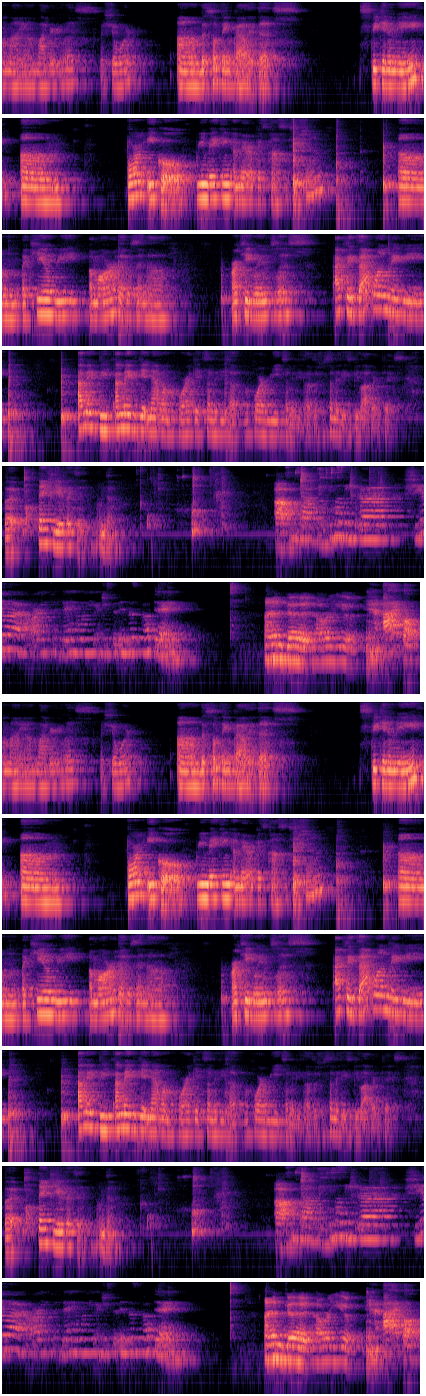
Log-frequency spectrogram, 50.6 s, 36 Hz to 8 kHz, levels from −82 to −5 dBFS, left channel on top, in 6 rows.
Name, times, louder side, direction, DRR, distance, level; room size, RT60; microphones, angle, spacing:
voice 1, 0.0-2.6 3.5-5.9 7.2-8.5 8.8-9.6 10.9-14.9 16.4-20.2 21.5-23.0 23.5-25.4 26.8-34.1 34.5-36.1, equal, ahead, 0 dB, 0.4 m, -28 dB
sound 1, 13.1-30.7, left 1 dB, 80° left, 1.1 m, -44 dB
sound 2, 33.1-43.6, left 2 dB, 35° left, 0.8 m, -45 dB
voice 2, 39.2-45.7 49.5-50.4, left 1 dB, 15° left, -9 dB, 2.6 m, -32 dB
voice 3, 47.4-49.7, right 2 dB, 55° right, 2 dB, 0.7 m, -27 dB
10.0 x 5.1 x 3.4 m, 1.3 s
head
